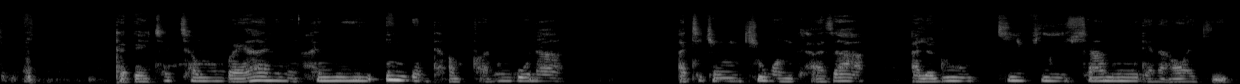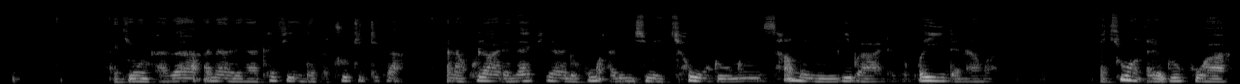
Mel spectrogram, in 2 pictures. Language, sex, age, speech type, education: Hausa, male, 15-29, spontaneous, tertiary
